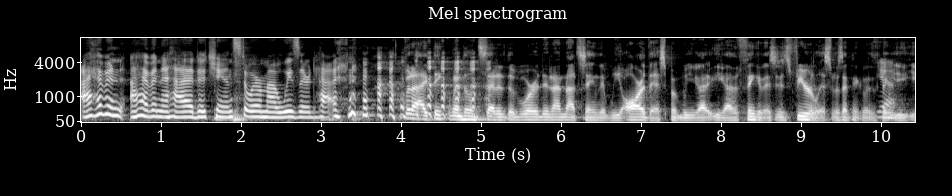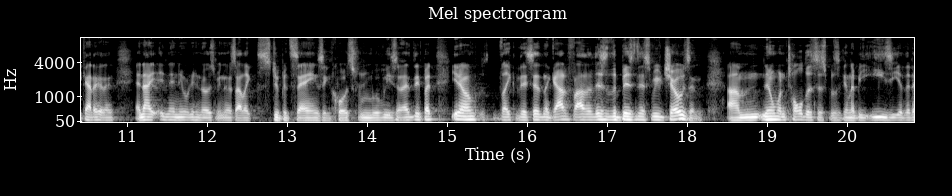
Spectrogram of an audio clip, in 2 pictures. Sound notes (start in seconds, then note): 10.4 stammering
